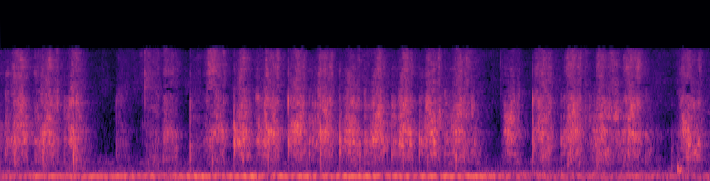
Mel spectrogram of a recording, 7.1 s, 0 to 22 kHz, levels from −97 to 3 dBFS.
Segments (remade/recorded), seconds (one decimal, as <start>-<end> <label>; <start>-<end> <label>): 0.0-7.1 recorded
